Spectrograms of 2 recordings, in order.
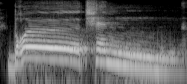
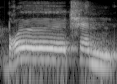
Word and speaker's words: Brötchen: Phonétiquement, c'est le E, comme Brötchen, le petit pain, Brötchen. Et on remarque qu'il y a deux types de E. Il y a le O umlaut accentué allongé, comme Brötchen, petit pain, Brötchen, comme je viens de lire.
